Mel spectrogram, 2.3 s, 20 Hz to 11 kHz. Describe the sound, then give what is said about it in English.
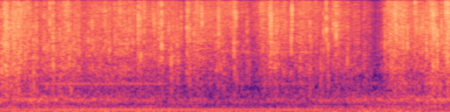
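Steady crinkling and crackling of dry, brittle, yellowed paper as a scroll more than 1,000 years old is unrolled, lasting a couple of seconds with no one speaking. “The scroll was old. Very old. More than 1,000 years old. Perhaps 2,000. The paper had turned yellow and was very brittle.”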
